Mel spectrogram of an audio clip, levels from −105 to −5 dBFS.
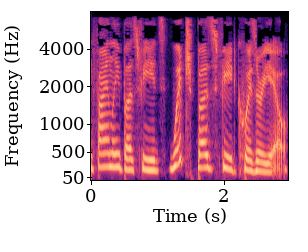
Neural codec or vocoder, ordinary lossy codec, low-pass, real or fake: none; MP3, 32 kbps; 7.2 kHz; real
